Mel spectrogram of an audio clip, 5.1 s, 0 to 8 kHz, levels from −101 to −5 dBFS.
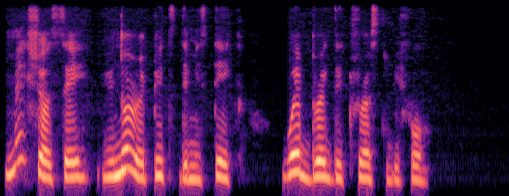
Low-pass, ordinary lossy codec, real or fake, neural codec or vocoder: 7.2 kHz; none; real; none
